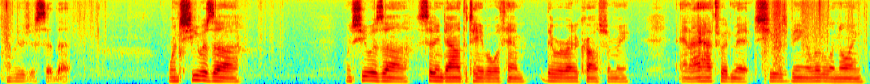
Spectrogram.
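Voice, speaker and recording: A young man lies down at home and talks into a battery-powered camera for a casual video diary. His mid-range voice moves at a normal speed with long pauses, and he sounds relaxed but hesitant, full of fillers and restarts.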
